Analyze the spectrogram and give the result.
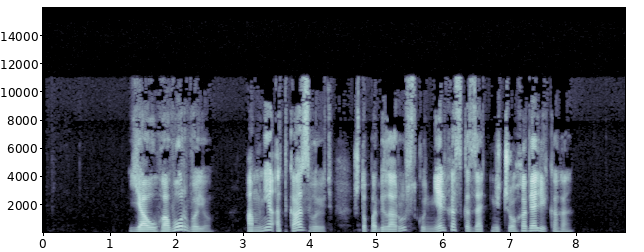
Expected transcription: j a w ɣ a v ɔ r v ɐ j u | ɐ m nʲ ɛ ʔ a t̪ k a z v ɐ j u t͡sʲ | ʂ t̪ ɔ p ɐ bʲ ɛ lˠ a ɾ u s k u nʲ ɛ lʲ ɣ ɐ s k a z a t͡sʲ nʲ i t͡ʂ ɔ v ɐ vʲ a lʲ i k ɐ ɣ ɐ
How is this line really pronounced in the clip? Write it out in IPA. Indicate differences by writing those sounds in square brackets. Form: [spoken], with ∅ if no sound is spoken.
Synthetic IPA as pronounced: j a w ɣ a v ɔ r v ɐ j u | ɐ m nʲ ɛ ʔ a t̪ k a z v ɐ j u t͡sʲ | ʂ t̪ ɔ p ɐ bʲ ɛ lˠ a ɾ u s k u nʲ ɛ lʲ ɣ ɐ s k a z a t͡sʲ nʲ i t͡ʂ ɔ [ɣ] ɐ vʲ a lʲ i k ɐ ɣ ɐ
